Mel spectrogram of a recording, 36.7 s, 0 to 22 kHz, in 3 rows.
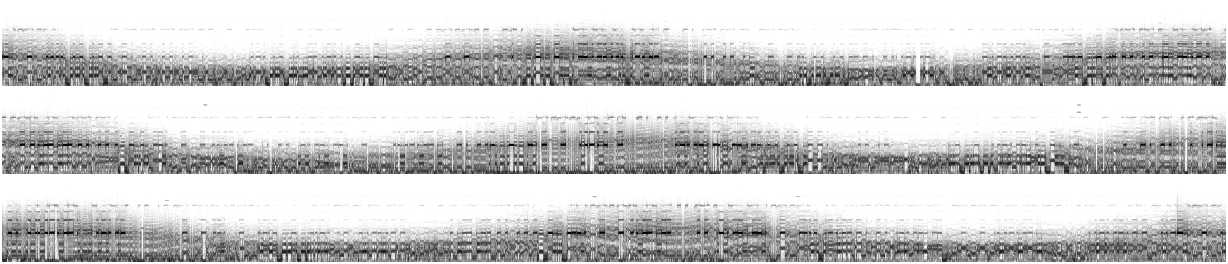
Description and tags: Glassy random noise drone
Its a square wave signal going through a low pass filter. The frequency is being swept by a sine LFO. That audio signal goes through analog based bit crusher (called bug crusher). The crush level is being modulated by Super Psycho LFO (pseudo random modulator). Overall sounds like it belongs in a 60s sci-fi movie.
